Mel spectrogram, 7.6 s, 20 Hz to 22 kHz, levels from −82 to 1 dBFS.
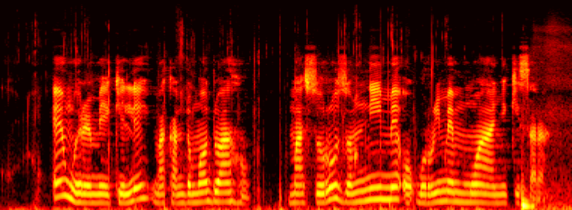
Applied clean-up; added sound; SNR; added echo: none; Chewing, mastication; 8 dB; none.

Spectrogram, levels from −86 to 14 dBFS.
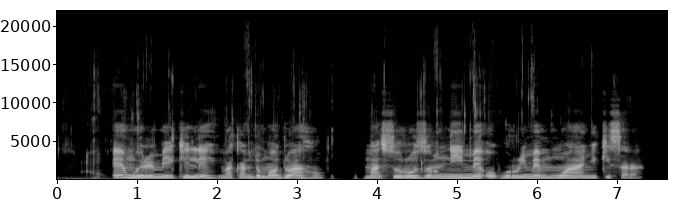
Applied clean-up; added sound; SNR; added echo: neural mask model Resemble Enhance denoiser.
